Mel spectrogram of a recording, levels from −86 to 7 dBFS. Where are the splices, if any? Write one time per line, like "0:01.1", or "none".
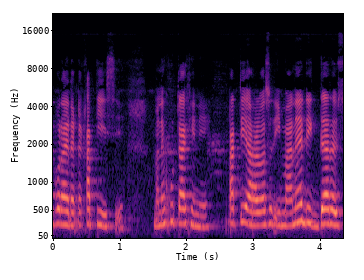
none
